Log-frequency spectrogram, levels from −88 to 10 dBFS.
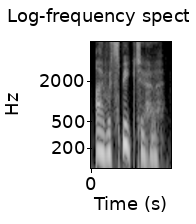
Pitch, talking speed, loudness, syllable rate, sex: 160 Hz, 280 wpm, -18 LUFS, 6.1 syllables/s, female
